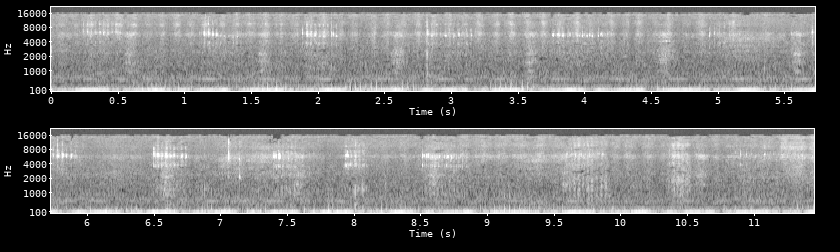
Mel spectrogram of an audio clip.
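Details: Simba, a pet cat waiting on a prayer mat indoors, purrs steadily in a deep continuous rumble that swells and eases with each breath, with light rustling and soft clicks above it.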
